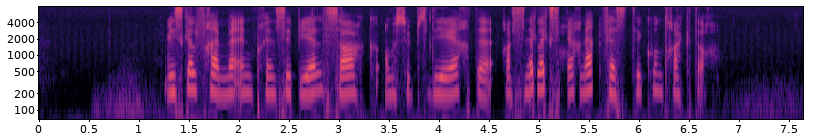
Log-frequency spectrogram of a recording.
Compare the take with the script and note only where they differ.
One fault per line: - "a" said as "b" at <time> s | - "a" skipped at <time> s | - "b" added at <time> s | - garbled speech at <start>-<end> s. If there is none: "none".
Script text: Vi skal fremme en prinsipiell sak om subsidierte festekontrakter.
- garbled speech at 4.6-5.5 s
